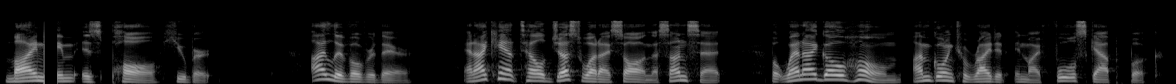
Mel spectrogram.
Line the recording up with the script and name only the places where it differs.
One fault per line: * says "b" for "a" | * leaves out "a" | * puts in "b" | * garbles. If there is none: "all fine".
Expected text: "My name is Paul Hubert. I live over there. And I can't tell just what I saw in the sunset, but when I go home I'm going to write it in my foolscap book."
all fine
